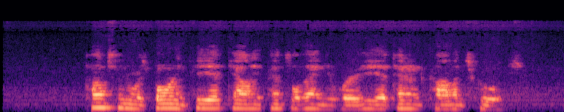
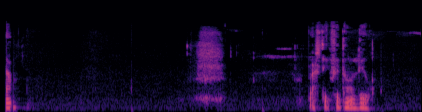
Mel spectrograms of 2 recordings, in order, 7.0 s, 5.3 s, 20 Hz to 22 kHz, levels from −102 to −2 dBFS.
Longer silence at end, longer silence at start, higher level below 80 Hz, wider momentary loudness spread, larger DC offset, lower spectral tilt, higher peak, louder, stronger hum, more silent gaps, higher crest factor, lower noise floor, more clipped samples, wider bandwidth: first, 0.55 s vs 0 s; first, 1.15 s vs 0.05 s; first, -64 dBFS vs -86 dBFS; second, 10 LU vs 20 LU; neither; first, -8.5 dB/octave vs -4 dB/octave; first, -6 dBFS vs -30 dBFS; first, -22 LUFS vs -49 LUFS; neither; neither; second, 18 dB vs 24 dB; second, -62 dBFS vs -83 dBFS; neither; about the same, 11.5 kHz vs 11 kHz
